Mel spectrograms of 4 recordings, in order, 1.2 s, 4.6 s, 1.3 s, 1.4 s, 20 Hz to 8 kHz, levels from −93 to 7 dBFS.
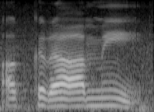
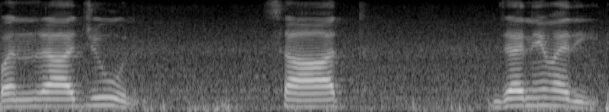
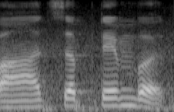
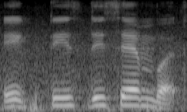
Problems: background sounds at intervals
